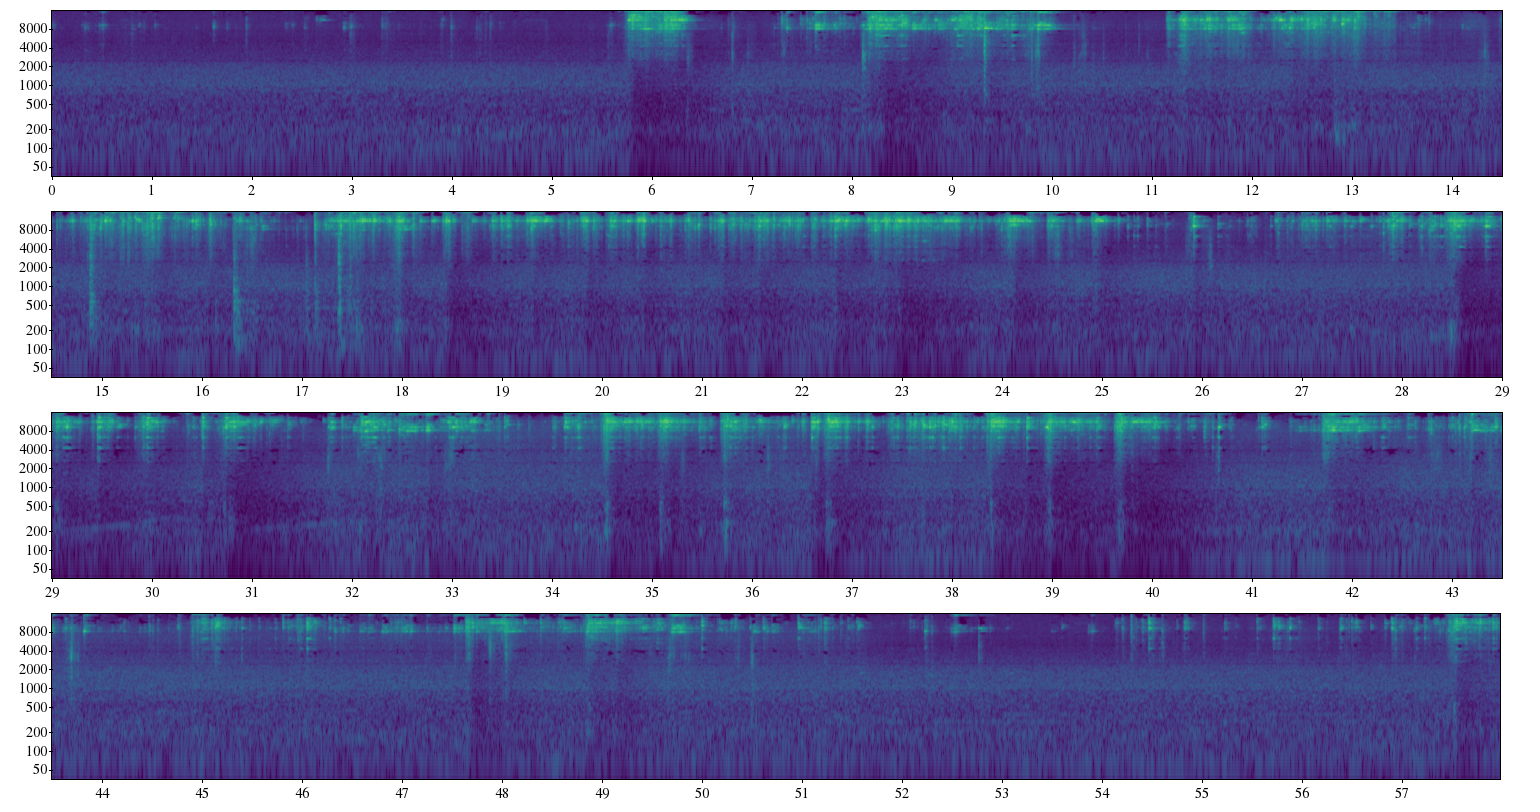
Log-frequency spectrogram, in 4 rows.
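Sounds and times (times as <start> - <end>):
snow chain links clinking: 5.6 - 6.5, 7.2 - 10.4, 11.2 - 51.6, 55.6 - 57.9.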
